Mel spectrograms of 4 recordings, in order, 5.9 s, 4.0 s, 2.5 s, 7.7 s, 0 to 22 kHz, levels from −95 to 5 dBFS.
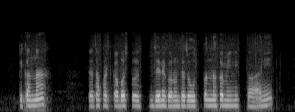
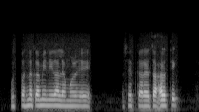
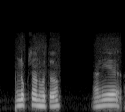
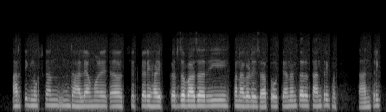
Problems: none marked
